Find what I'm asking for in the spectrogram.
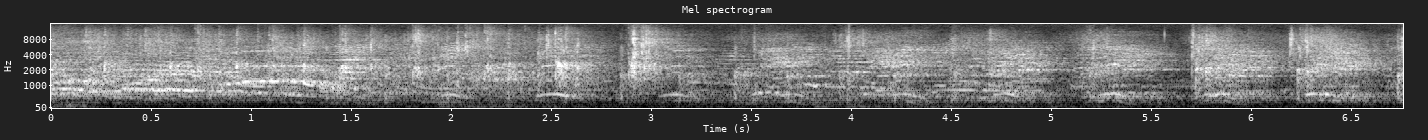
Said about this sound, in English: The crowd, those C chants ringing out.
